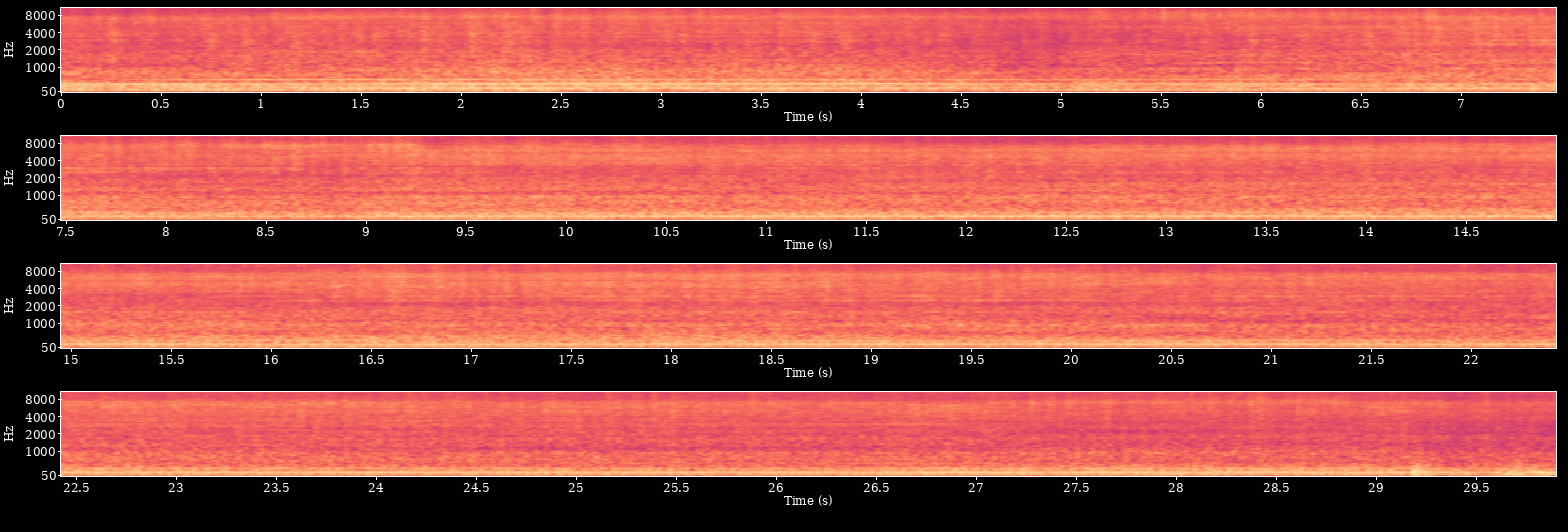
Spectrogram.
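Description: Tractor-driven Gautam groundnut thresher running steadily under load, a continuous mechanical hum of engine and threshing machinery with a broad rushing noise from its blower and shaking sieves.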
